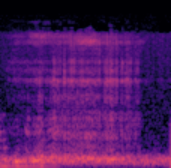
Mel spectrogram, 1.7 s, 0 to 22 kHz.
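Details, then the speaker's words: A sleeping child with sleep-disordered breathing, recorded February 6, 2009, snoring with low, rough rumbling breath noise during breath-holding, ending in a louder snort; snoring. "this is a picture of holding his breath right now he's snoring"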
